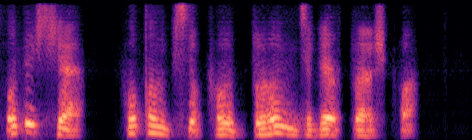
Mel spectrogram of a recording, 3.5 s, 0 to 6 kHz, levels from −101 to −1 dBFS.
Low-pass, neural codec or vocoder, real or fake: 5.4 kHz; codec, 16 kHz, 0.5 kbps, FreqCodec, smaller model; fake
